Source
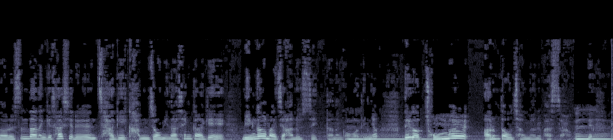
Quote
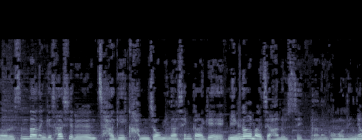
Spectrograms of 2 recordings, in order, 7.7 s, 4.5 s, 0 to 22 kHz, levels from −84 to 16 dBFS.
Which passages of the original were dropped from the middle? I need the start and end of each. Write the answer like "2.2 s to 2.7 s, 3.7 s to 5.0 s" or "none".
2.8 s to 3.0 s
